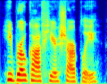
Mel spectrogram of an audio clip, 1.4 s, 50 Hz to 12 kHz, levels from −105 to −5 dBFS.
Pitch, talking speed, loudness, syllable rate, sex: 185 Hz, 210 wpm, -18 LUFS, 6.3 syllables/s, female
